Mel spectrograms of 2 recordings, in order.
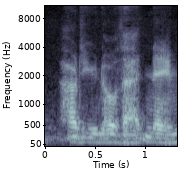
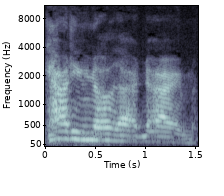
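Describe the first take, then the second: First: Understated imitation of being taken aback; lightly acted stunned question. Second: Strained, louder mock scream. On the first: Batman hearing his mother's name, mildly taken aback. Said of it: "like, taken aback". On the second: Batman screaming at Superman over the name, mock scream. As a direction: imitate screaming without full volume. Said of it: "He starts screaming".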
